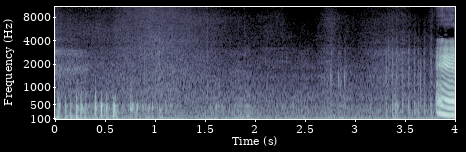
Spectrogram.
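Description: Rustling and rubbing handling noise from a handheld phone camera being moved about inside a car cabin, densest in the first second, then a quiet steady hiss with a few faint ticks.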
